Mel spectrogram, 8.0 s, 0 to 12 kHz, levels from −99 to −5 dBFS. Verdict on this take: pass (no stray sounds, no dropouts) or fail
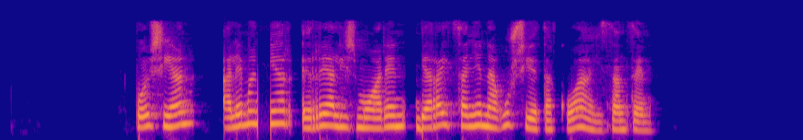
fail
